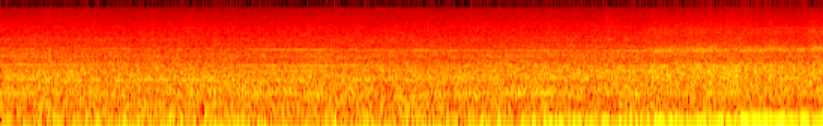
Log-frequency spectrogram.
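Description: A diesel locomotive engine rumbles deeply and grows louder as it pulls closer.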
